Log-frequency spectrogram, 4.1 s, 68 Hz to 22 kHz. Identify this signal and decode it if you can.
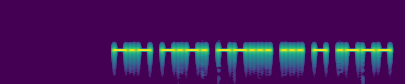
Morse code, heard as a keyed tone, about 32 wpm, 700 Hz. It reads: KC7STJ
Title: USA Call Signs - 6 Characters - 30wpm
